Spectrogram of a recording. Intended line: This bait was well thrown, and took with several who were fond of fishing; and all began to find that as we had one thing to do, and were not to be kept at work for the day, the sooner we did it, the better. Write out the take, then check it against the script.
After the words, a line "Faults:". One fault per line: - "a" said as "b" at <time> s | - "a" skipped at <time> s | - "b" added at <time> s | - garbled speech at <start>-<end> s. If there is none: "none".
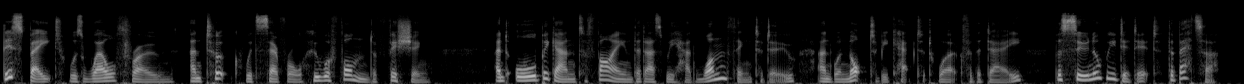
This bait was well thrown, and took with several who were fond of fishing; and all began to find that as we had one thing to do, and were not to be kept at work for the day, the sooner we did it, the better.
Faults:
none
